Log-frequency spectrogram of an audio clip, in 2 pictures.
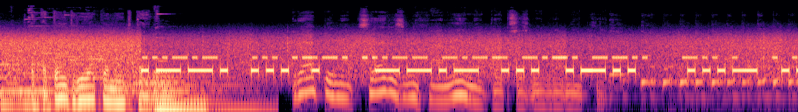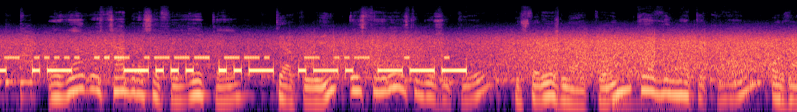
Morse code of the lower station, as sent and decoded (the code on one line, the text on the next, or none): .--. ... . / --.- ... .-.. / ...- .. .- / -... ..- .-. ---
PSE QSL VIA BURO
